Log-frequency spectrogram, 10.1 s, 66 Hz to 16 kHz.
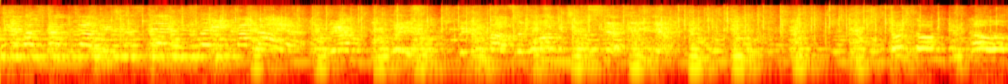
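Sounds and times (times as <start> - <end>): sharp taps: 0.0 - 10.0
string ensemble playing: 0.0 - 10.0.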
